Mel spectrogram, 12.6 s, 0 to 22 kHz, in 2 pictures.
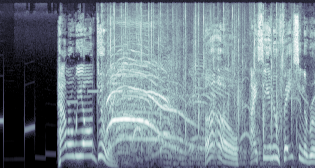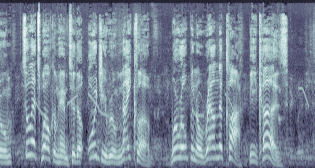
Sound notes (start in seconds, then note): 1.9 cheers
